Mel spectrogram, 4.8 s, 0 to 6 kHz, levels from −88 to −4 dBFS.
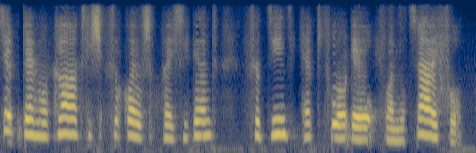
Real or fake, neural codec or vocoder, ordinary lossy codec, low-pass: fake; codec, 16 kHz, 0.5 kbps, FreqCodec, smaller model; AAC, 48 kbps; 5.4 kHz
